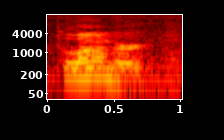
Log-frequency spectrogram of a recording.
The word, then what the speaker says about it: plumber: I don't say that I prefer me say plumber plumber always say longer because in this word the beat is a silent letter the beat is a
